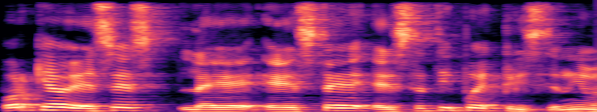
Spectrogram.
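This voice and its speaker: Audible room echo carries a man's high-pitched voice in an Antioquia accent. He talks at a fairly slow pace with ordinary pitch variation. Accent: Colombian paisa (Antioquia). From Colombia, Antioquia. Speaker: atheism YouTuber. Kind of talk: commentary monologue. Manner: halting, many fillers.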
